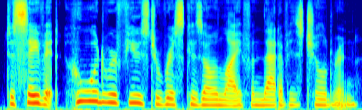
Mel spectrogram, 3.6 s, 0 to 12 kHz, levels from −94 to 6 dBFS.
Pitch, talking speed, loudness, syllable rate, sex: 200 Hz, 265 wpm, -19 LUFS, 5.7 syllables/s, female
